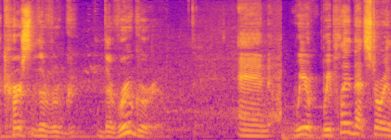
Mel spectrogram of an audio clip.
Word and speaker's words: Rougarou: of the ruger the rougarou and we played that story last night and taught Faust kept mispronouncing it and he kept saying ragout and every time he did I thought of ragout pasta sauce and I'm like this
